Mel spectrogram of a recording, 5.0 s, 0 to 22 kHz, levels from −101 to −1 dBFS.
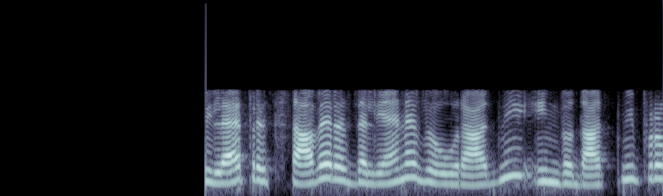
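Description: The whole clip has gone through the iLBC codec, with everything above 4 kHz missing and a plainly rough, slightly synthetic edge that fits its 30 ms frame mode. There's a cut-off start: digital silence until 1.54 s, then the speech jumps in mid-sound with no natural attack. At 3.96 to 4.00 s there's lost iLBC frames, probably a single dropped frame, where the decoder holds a buzzy, vowel-like stand-in before the voice snaps straight back.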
